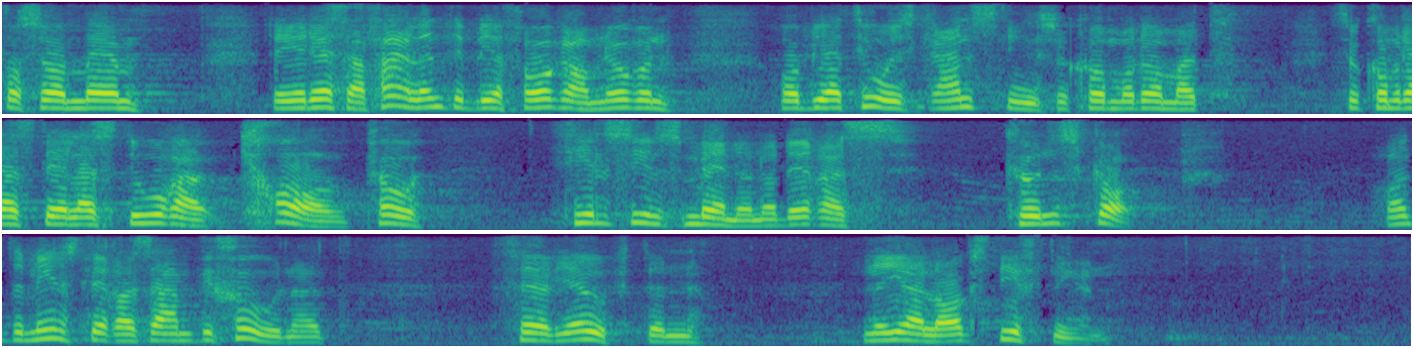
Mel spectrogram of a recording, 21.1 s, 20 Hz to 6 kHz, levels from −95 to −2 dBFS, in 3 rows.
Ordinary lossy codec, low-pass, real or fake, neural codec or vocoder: AAC, 24 kbps; 5.4 kHz; real; none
